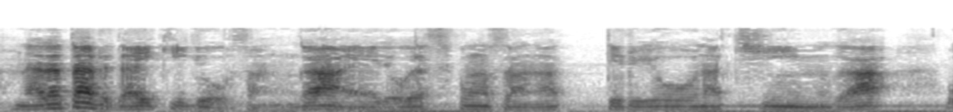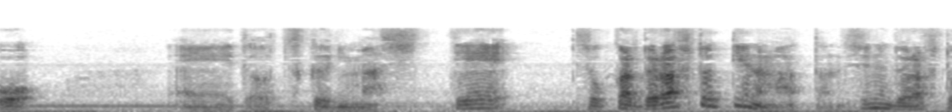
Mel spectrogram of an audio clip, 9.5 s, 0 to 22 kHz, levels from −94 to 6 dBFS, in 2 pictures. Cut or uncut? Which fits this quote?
uncut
